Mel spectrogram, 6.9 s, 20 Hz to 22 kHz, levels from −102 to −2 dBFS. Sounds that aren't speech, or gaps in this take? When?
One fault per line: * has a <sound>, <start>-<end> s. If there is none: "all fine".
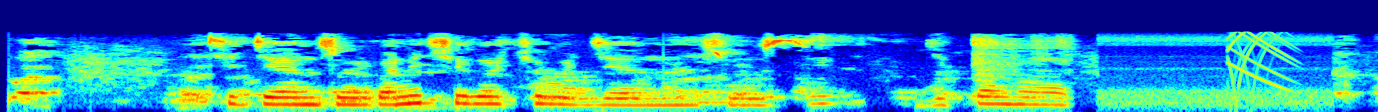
* has a chirp, 6.1-6.5 s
